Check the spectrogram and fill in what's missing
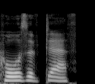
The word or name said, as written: cause of death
